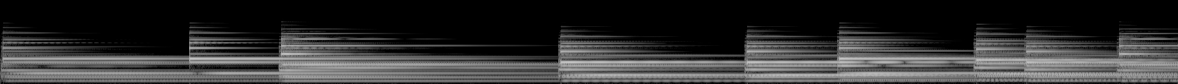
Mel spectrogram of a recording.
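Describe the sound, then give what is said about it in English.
The cast bronze European bells of a Chime Master Carillon ring out a slow melody, each struck note blooming loud and rich, then decaying into a long shimmering hum that overlaps the next strike. No voices. “The cast bronze carillon features European cast bells, selected for their quality to make the melody line of a song clear, even from a distance.”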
